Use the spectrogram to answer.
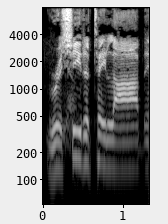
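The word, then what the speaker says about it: Rashida Tlaib: Rashida Talib.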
